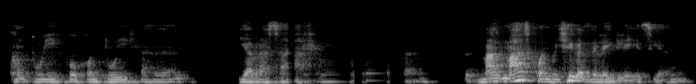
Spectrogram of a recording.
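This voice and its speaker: Man preaching, echoey church. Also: a little mellow. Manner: peppers phrases with tag questions, acts out complaints in a high voice. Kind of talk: sermon. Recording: echoey dull church sound from a distance.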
